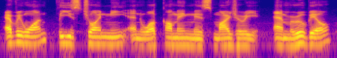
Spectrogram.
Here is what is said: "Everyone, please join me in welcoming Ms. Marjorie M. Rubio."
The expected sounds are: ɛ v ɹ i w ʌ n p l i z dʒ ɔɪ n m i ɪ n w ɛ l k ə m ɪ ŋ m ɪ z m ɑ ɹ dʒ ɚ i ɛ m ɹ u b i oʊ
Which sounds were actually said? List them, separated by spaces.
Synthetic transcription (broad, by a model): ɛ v ɹ i w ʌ n p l i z dʒ ɔɪ n m i ɪ n w ɛ l k ə m ɪ ŋ m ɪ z m ɑ ɹ dʒ ɚ i ɛ m ɹ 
